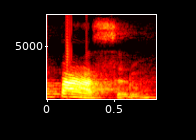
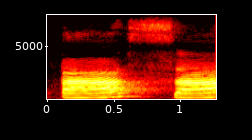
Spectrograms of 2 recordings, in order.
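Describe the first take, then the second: First: Said in the usual way. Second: "Pássaro" said louder and slowly, the first syllable "pá" stretched and punched; stressed syllable drawn out. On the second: Shown as a demonstration. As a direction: call out "Pássaro" slowly, leaning hard on the "pá". ("Pássaro" dito devagar e mais alto, com o "pá" bem alongado e forte) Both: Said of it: "qual seria a sílaba tônica dela?".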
